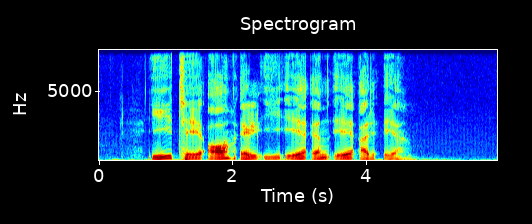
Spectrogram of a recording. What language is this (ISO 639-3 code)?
nor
